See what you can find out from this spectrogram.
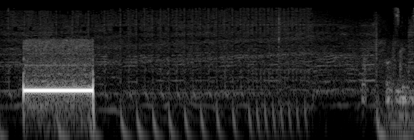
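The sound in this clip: A telephone dial tone sounds during a phone call: one steady mid-pitched tone lasting about a second cuts off sharply. A quick run of faint, evenly spaced clicks follows, and a short burst of noise comes at the end.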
